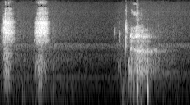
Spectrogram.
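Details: Someone with a cold who woke up sneezing and congested: two sharp sneezes in quick succession, then a wetter, congested sneeze with sniffling; very messy, wet cold sneezes.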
